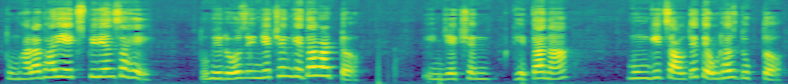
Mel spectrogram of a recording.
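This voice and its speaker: A woman's voice: high voice, lightly acted. A woman reading a story, voicing a stubborn, frightened young wife who whines and refuses. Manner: whiny, stubborn.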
